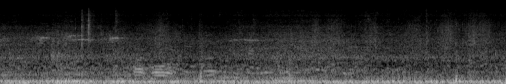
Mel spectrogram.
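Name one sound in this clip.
People chatter nearby in a busy, noisy crowd.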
